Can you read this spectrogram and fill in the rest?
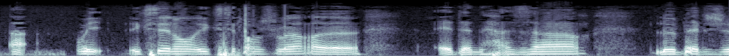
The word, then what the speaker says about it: Hazard: Je sais pas, je t'ai senti vouloir prononcer un peu Hazard comme ça. Oui, Eden Hazard. – C'est Dan qui m'a un peu motivé. Voilà, pour le prononcer à la juive. Non, je plaisante. Donc, parce que je me suis trompé, il me semble que j'ai prononcé un espèce de H avant le Eden.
